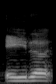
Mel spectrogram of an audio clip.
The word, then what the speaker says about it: eta: So ada is the a sound as in the English word obey.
